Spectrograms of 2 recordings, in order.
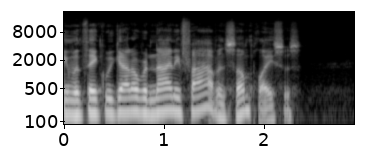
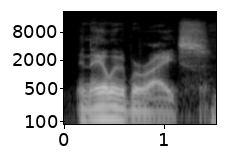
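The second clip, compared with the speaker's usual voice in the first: normal talking voice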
